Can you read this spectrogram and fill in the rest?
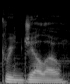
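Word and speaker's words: Green Jellö: through a list here um but it is pronounced green jello so that's limited to 1500 copies and it's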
